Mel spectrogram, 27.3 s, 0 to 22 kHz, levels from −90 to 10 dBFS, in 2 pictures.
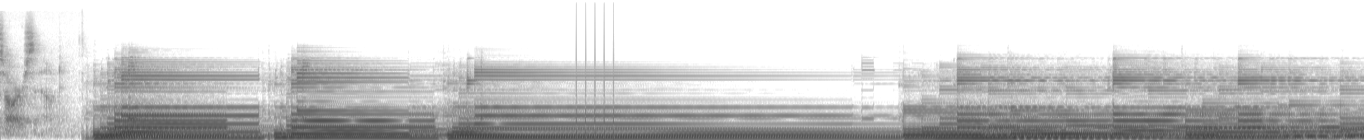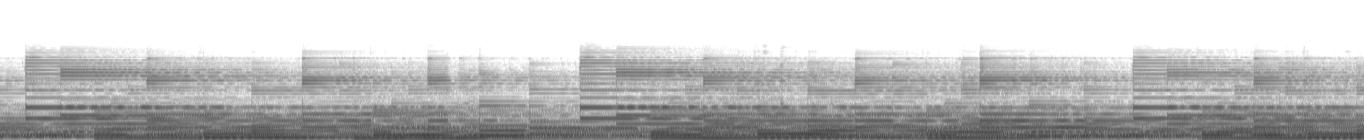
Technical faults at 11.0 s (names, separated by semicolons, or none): none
